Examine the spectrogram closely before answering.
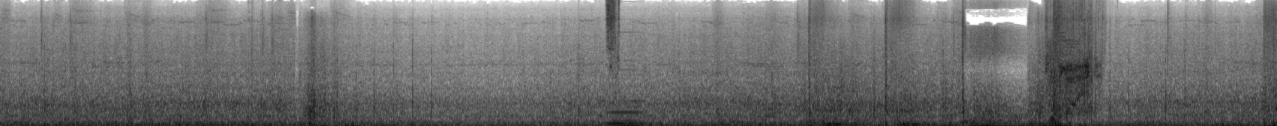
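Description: A deep mechanical rumble drones steadily throughout.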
